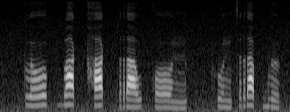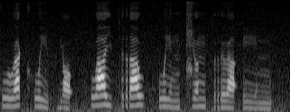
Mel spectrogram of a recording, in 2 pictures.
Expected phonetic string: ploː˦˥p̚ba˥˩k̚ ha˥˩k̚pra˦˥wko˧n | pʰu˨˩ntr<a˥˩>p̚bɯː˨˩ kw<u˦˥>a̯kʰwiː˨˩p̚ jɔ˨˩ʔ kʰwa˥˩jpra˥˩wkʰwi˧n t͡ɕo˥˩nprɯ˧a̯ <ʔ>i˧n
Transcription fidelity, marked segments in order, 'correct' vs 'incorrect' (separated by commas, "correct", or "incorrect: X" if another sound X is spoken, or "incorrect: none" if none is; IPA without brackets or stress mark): correct, correct, correct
